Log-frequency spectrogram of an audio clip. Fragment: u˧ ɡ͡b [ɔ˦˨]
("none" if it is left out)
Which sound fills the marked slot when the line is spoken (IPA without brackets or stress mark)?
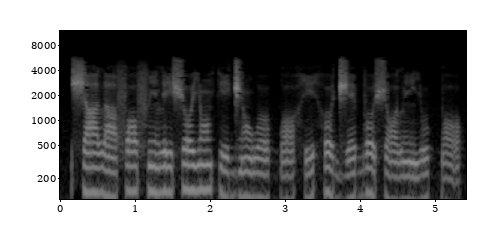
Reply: ɔ˨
